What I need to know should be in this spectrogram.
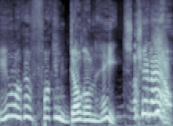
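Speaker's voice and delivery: mock exasperated shriek. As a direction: shriek it up high like you've lost patience. Mocking woman who won't calm down.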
